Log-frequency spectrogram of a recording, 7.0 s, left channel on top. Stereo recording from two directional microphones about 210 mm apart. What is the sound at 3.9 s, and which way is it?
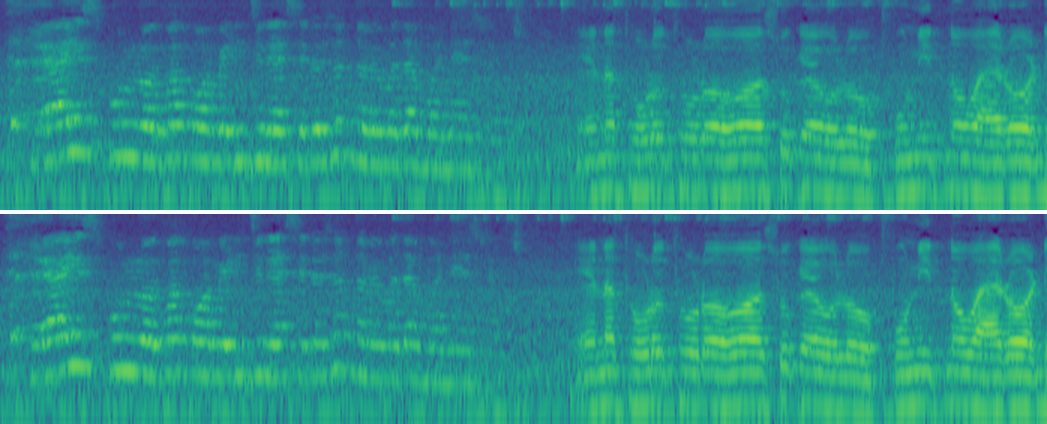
Speech, 5° right (ahead or behind).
